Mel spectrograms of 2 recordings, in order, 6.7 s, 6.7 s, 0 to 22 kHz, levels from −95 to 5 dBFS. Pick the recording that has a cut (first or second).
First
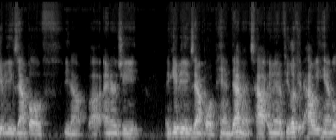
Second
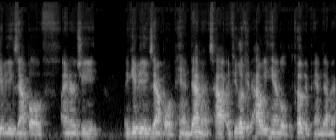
second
